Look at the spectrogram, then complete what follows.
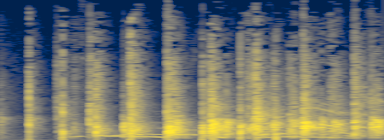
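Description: round of applause

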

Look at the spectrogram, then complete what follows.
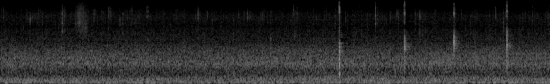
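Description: rain falling

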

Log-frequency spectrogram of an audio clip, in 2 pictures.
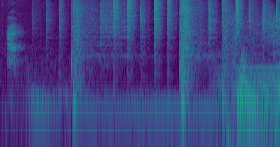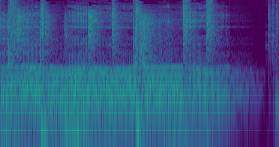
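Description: door opening or closing

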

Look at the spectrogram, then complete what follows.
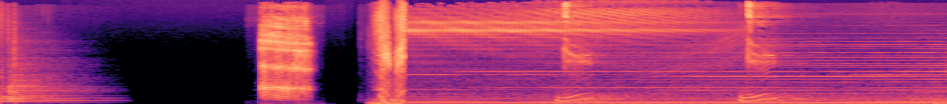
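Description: burping

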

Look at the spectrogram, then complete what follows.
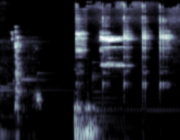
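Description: beer bottles clinking together

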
